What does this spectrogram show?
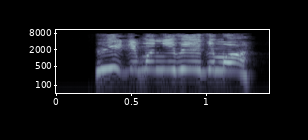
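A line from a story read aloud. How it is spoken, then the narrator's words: Squeaking. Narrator (Russian): пискнул было Бильбо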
